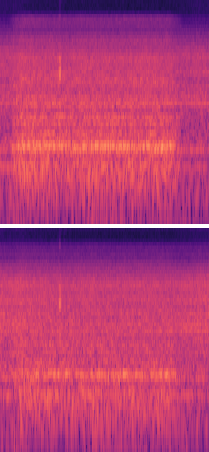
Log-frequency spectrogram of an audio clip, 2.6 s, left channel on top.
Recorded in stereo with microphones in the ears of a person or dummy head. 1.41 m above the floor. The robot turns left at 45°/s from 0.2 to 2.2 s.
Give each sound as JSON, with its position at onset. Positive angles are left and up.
{"t": 0.7, "sound": "crumpling", "side_deg": -5}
